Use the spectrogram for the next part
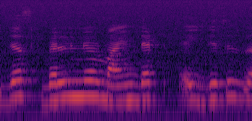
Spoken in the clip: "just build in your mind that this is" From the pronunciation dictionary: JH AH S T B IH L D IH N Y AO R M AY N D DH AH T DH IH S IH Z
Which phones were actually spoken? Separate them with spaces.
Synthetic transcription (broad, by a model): JH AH S T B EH L IH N Y AO R M AY N D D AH T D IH S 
